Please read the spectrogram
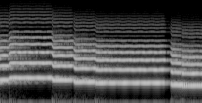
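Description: Monophonic pulse-wave synth lead playing a slow melody of held notes that climbs at first and then steps down, sliding briefly from note to note (glide) with a slight wobble in pitch, through reverb.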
